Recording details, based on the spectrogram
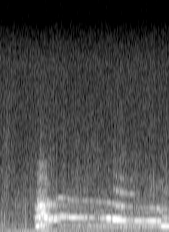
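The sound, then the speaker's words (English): A dog named Barnabas lets out a single long howl that starts with a sharp, loud rise and then holds a steady, mournful tone, sliding gradually lower in pitch as it trails on. No one speaks. “When Barnabas howls, 'tis a bitter cold that spills from the moors.”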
